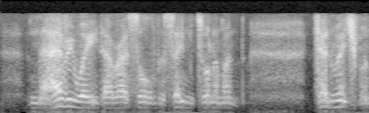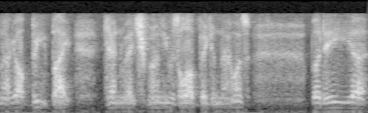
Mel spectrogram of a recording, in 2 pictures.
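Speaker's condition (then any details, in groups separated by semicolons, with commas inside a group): Voice box damage after neck operation; may be hard to understand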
